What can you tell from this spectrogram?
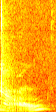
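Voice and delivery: put-on high playful meow for a toddler; cat meow. Shown as a demonstration. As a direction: mew like a kitten. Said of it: "What's a kitty cat say?".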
